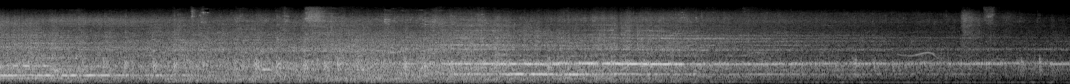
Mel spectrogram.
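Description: Electric multiple unit local train running past close by: wheels clattering over the rail joints amid a loud rumble, with a steady high whine setting in about four seconds in. The noise drops away after about seven seconds as the train passes.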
